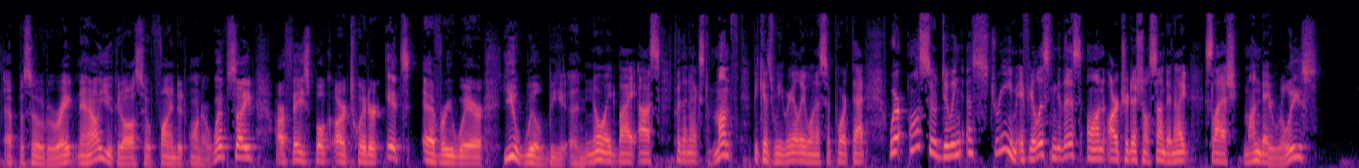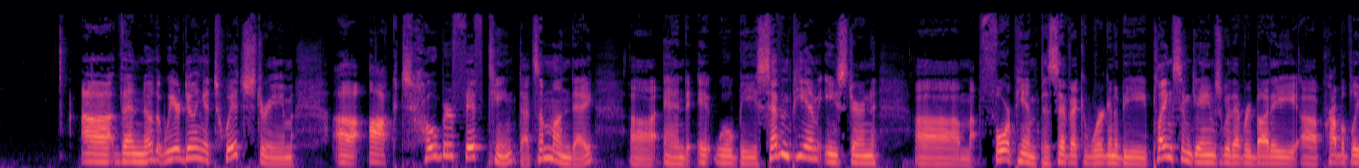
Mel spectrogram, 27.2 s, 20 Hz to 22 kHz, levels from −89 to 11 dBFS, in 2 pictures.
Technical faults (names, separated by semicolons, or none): section at the wrong speed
